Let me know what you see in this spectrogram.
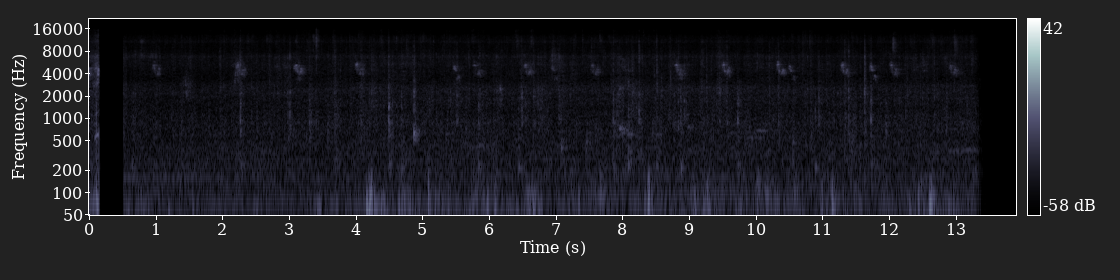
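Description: A small bird chirping again and again in short high notes, about once or twice a second, over a faint hiss and scattered taps of light rain; all sound cuts off suddenly near the end.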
